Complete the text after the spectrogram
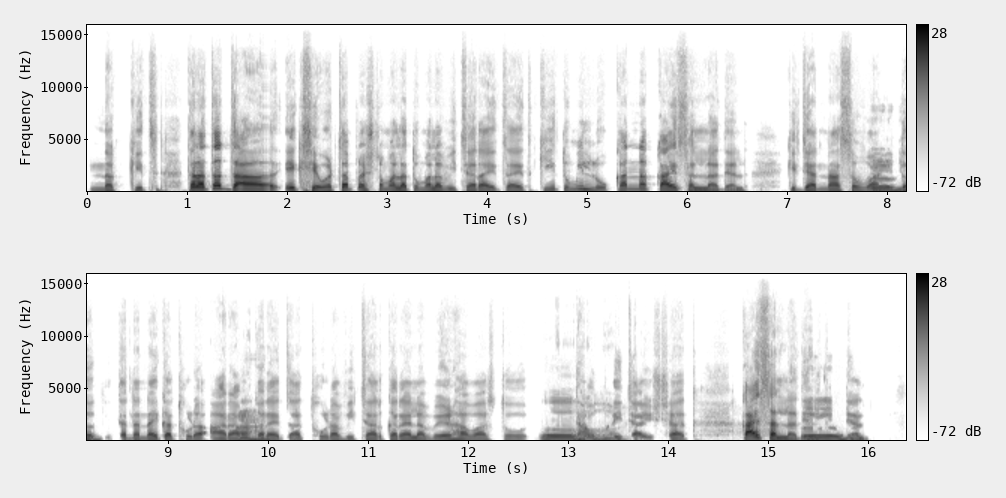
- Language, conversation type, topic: Marathi, podcast, आराम करताना दोषी वाटू नये यासाठी तुम्ही काय करता?
- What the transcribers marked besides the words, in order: other background noise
